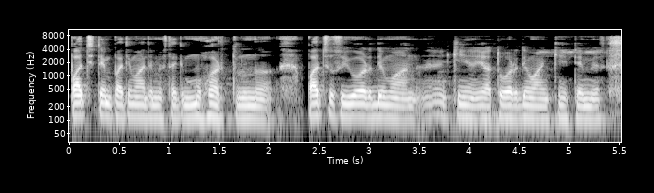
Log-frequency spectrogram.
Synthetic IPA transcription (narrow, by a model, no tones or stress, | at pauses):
pɐt̪t͡ʃʰi̥t̪emʲpɐt̪iʋãːt̪emist̪ʰɐt̪imuɦɐɾt̪ulnɨpɐt̪t͡ʃʰusjoːɾd̪iʋaːnkʲĩjat̪oːɾd̪iʋaːnkĩt̪emis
